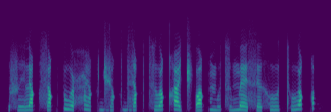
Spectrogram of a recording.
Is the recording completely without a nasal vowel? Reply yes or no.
yes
